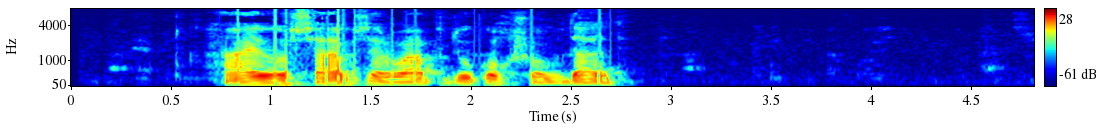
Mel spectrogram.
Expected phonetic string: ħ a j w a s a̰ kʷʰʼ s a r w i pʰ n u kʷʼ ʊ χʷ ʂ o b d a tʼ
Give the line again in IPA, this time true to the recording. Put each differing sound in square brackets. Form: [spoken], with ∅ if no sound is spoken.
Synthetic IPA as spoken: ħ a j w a s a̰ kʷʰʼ [z] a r w [a] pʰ [d] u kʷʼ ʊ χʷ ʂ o b d a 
